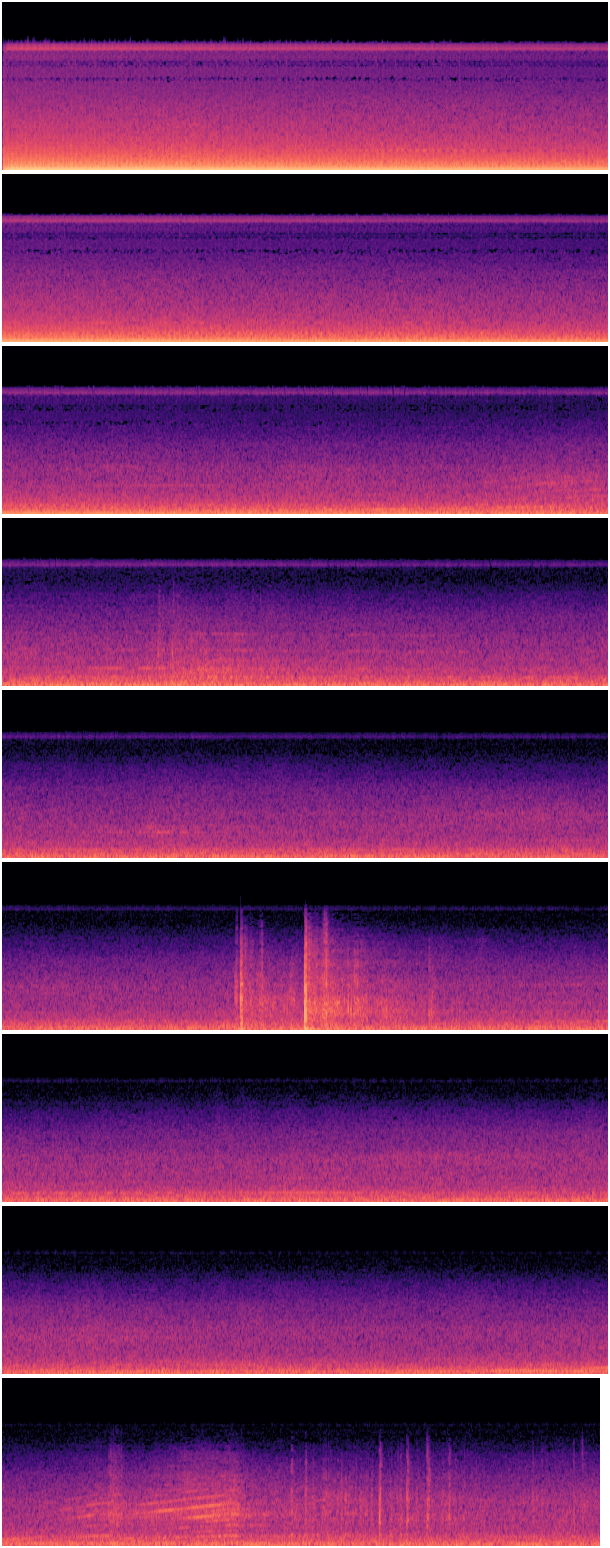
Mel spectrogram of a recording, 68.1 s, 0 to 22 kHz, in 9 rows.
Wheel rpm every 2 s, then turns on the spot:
0, 0, 0, 0, 0, 0, 0, 0, 0, 0, 0, 0, 0, 0, 0, 0, 0, 0, 0, 0, 0, 0, 0, 0, 0, 0, 0, 0, 0, 0, 0, 0, 0, 0.
none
